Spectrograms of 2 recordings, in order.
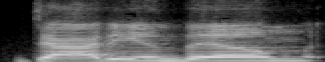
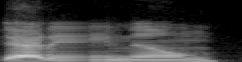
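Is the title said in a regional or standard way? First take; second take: standard; regional. First: It is said in a plain, non-local pronunciation. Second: It is said in the local regional pronunciation. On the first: "is what I said" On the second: "That's how you say it down here"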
